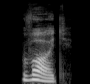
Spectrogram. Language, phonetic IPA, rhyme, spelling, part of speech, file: Hungarian, [ˈvɒɟ], -ɒɟ, vagy, conjunction / adverb / verb, Hu-vagy.ogg
- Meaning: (conjunction) 1. or 2. either … or …; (adverb) about, like; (verb) second-person singular indicative present indefinite of van: you are (informal, familiar)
